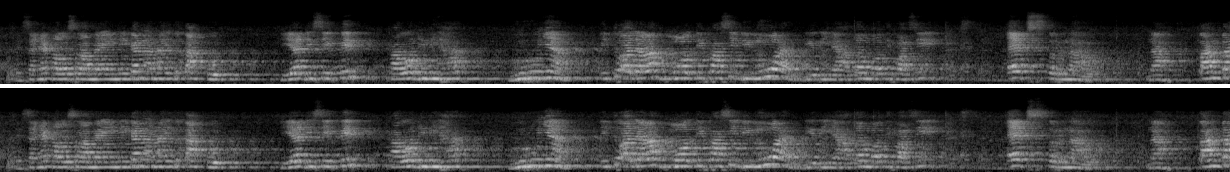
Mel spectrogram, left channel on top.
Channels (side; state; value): both; normal; correlation 0.63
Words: Biasanya kalau selama ini kan anak itu takut, dia disiplin kalau dilihat gurunya. Itu adalah motivasi di luar dirinya atau motivasi eksternal. Nah,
